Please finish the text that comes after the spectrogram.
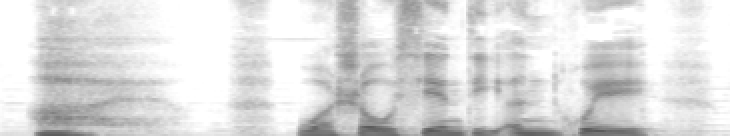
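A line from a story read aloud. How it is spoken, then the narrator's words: Emotional sigh. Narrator (Chinese): 傅亮看罢诏书，激动的叹息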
